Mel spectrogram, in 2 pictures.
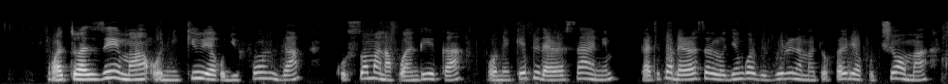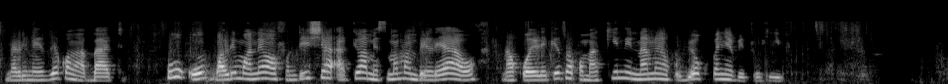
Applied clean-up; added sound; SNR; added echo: neural separator model SepFormer DNS4.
